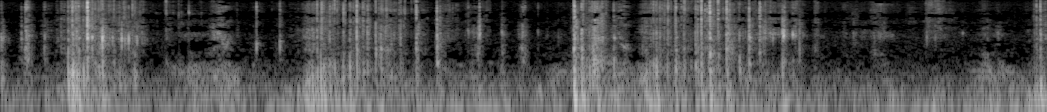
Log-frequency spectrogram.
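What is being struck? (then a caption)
Bar of soap. A box-cutter blade carves a solid green bar of soap, held in a long-nailed hand, shaving off thin slices. Each cut gives a dry, bright, crackling scrape with no ring, in a run of separate strokes with short quiet gaps, the loudest around the start and midway through.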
